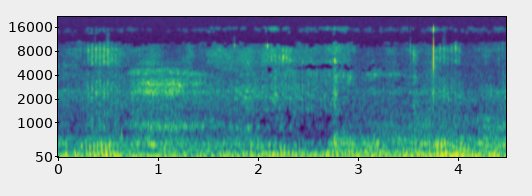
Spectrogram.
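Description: Domestic cat purring softly and steadily, a low continuous rumble, while its head is massaged.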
